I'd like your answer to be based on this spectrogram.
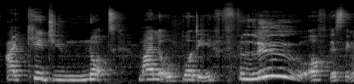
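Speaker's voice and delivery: slow it down and land the drama; slow, emphatic build to the fall. Real, not acted.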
